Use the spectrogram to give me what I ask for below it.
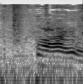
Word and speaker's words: spile: It's called a spile. Have you seen this before? Okay, I want you to remember this name, spile. S-P-I-L-E. It rhymes with smile.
